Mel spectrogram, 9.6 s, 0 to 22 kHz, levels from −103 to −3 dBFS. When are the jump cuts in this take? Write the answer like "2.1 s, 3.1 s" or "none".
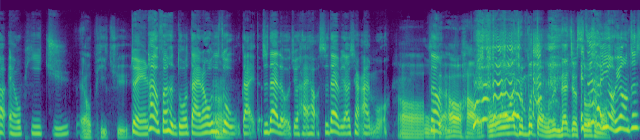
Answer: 1.1 s, 3.9 s, 6.4 s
